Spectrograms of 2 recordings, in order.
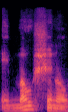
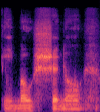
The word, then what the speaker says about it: emotional: power is a very emotional word we've got a t in the spelling of emotional but the pronunciation is most definitely s h sh so crazy English spelling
